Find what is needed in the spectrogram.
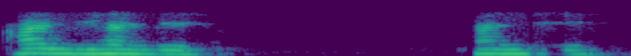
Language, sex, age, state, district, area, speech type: Punjabi, female, 18-30, Punjab, Faridkot, urban, conversation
